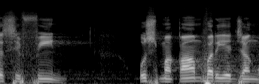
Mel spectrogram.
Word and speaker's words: صفین: کا نام تھا صفین۔ صحیح تلفظ اس کا کیا ہے؟ صفین۔ بعض اس کو صفین پڑھتے ہیں، صحیح تلفظ ہے صفین۔ اس مقام پر یہ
